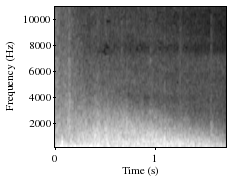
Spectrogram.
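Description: A grenade blast in the Battlefield 1 Sinai Desert conquest battle, a heavy booming explosion that fills the moment and rumbles out over the following second and a half, loud and close.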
